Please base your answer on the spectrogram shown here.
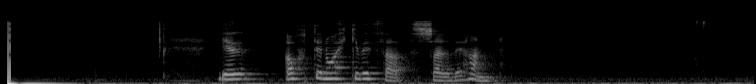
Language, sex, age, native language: Icelandic, female, 40-49, Icelandic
